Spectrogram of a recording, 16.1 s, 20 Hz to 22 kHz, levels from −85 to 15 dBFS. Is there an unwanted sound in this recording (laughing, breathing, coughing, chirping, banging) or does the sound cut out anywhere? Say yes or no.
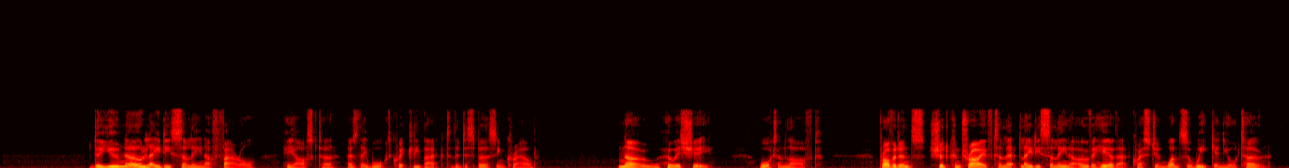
no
